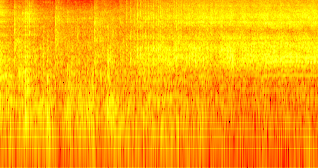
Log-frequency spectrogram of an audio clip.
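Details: Liv Intrigue road bike after a freehub service and reassembly with a new cassette: crisp, even pawl clicks about four per second while freewheeling, then a clean spin hiss; healthy freehub ratchet.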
